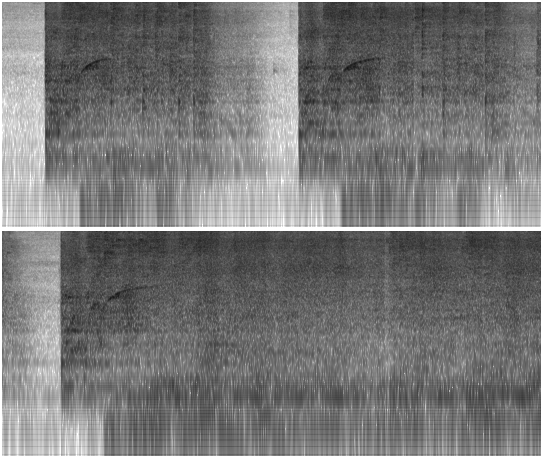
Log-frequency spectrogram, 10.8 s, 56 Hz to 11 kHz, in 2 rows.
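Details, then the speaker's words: 1975 Norton Commando 850 MKIII, first start after full service, without tickling or choke: two short cranks, then the twin catches and settles into a steady even idle. Clean, healthy start. "As I say, it's a good starter. Let's see if it will start without tickling, without choke."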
